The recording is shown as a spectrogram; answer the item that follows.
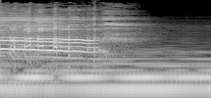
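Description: Visual kei rock music: a distorted electric guitar holds a high note that slides slowly down in pitch and stops about halfway through, leaving a sustained low chord ringing.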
